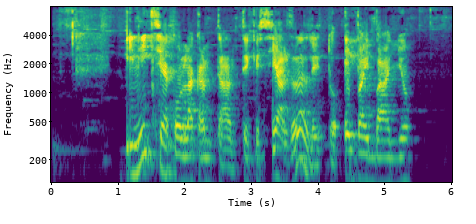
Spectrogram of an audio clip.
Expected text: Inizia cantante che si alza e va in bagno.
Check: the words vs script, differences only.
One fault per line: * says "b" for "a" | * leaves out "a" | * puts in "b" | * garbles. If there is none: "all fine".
* puts in "con la"
* puts in "dal letto"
